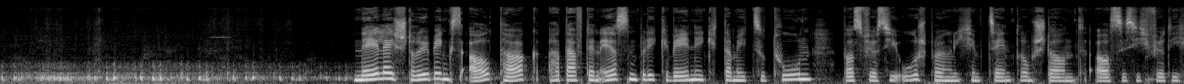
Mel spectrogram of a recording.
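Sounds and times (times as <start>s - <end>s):
fetal heartbeat on monitor: 0.0s - 7.0s
low hiss: 0.0s - 11.8s
speech: 3.6s - 11.8s.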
